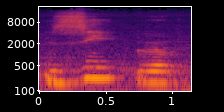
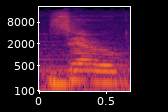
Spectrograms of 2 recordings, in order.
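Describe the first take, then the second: First: The first vowel sounds like 'ee'. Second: The first vowel does not sound like 'ee'. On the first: "le E, en fait, se prononce comme un I" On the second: "il y a des gens qui disent zero"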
